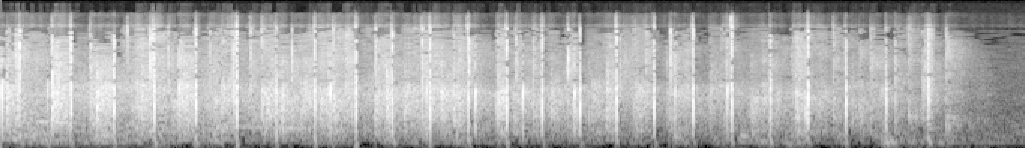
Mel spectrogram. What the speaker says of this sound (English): I think we should give Anita a big round of applause, too.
